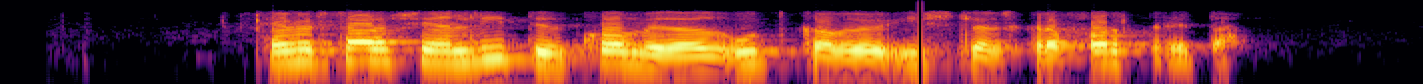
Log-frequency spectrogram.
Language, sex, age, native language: Icelandic, male, 20-29, Icelandic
